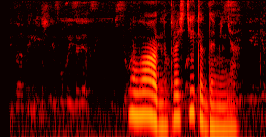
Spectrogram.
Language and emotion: Russian, sad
